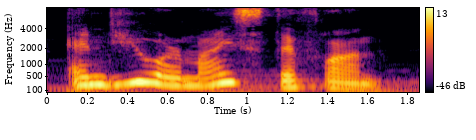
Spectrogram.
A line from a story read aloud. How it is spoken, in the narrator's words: cried she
